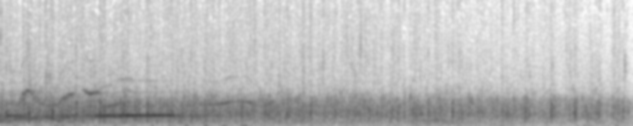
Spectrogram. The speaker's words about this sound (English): Let's give it up for all these wonderful people here.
